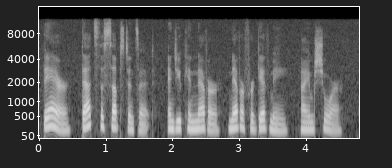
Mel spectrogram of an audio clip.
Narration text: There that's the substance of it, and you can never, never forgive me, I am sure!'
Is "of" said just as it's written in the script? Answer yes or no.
no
